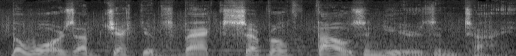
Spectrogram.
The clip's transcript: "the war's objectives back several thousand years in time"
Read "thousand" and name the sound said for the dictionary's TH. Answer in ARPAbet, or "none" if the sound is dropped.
TH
